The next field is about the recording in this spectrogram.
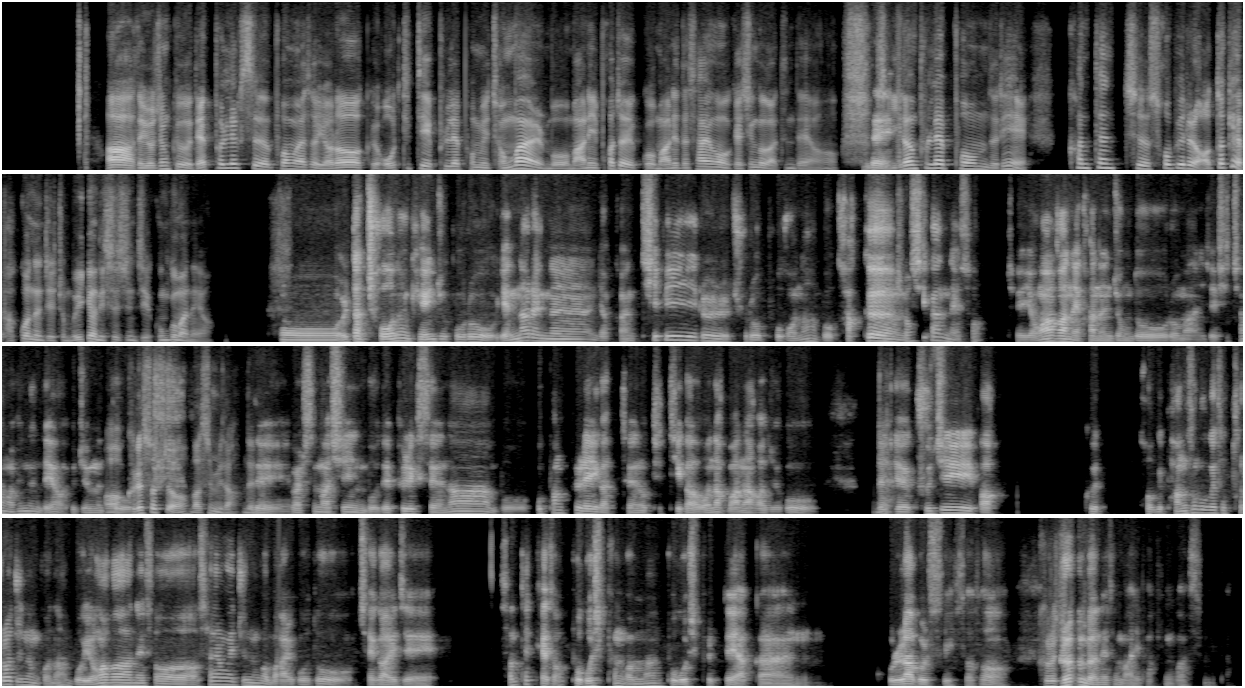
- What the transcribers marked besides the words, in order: tapping; in English: "OTT 플랫폼이"; teeth sucking; in English: "플랫폼들이 콘텐츠"; teeth sucking; in English: "OTT가"; other background noise
- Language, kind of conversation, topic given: Korean, podcast, 넷플릭스 같은 플랫폼이 콘텐츠 소비를 어떻게 바꿨나요?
